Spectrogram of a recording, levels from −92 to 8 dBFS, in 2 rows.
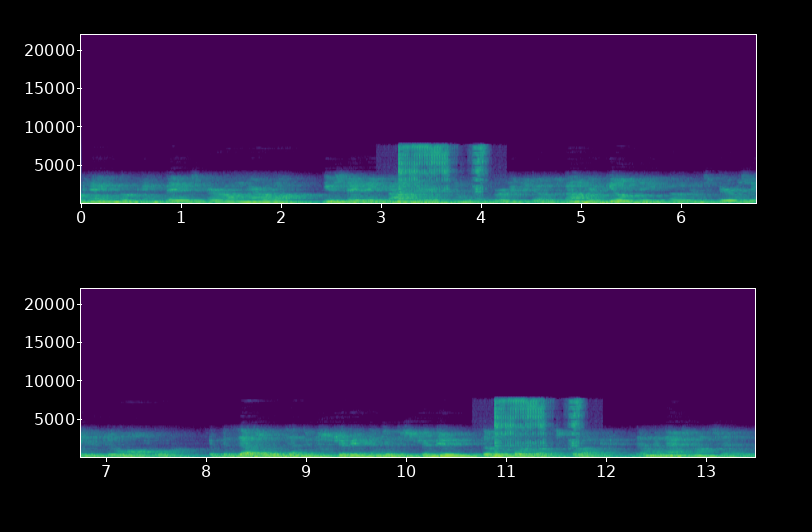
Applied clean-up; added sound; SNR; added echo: none; Fart; 10 dB; reverberation time 1.1 s.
